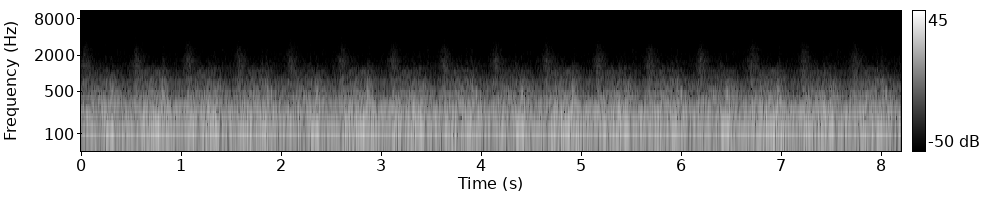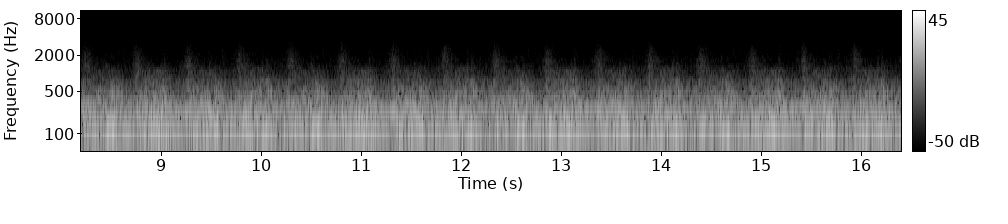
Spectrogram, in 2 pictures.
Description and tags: Spooky dungeon machine 1(4lrs)
The sound of a muffled creepy dungeon machine. You can imagine hearing it through a small window in the masonry. Enjoy it. If it does not bother you, share links to your work where this sound was used.
Note: audio quality is always better when downloaded.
